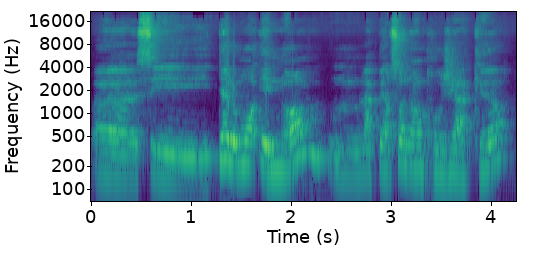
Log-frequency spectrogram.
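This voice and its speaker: A man's voice: a little high, animated, slow, dark tone. A man talking reflectively in a faith discussion, hesitating and repeating words as he thinks. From Congo. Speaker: podcast panelist. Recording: roomy echo, faint music.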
